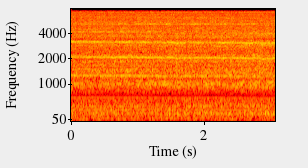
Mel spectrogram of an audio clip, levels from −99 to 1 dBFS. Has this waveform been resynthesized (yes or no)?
no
